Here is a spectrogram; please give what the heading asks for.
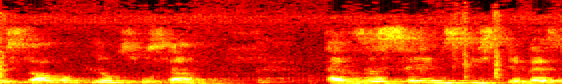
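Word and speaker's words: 산업연수생: Basically, the Japanese Sangyoken Susei were renamed, in Korean pronunciation is going to be Sanok Yonsusen, and the same system as in Japan was introduced in Korea.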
